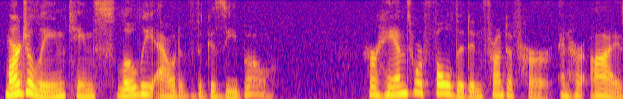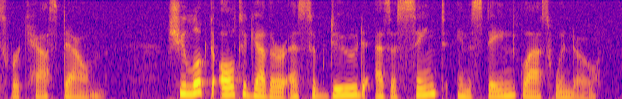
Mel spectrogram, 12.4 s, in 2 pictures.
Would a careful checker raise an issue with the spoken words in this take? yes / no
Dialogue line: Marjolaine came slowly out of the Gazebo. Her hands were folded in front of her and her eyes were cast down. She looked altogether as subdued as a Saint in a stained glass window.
no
